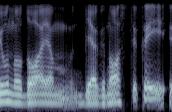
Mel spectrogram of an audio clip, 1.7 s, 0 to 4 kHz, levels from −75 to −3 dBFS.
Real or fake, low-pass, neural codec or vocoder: real; 3.6 kHz; none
